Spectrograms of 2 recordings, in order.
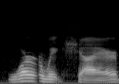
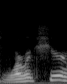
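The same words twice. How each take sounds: First: It is pronounced the American way. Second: It is pronounced the British way. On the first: "I would say Warwickshire" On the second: "You guys in the U K like to pronounce things odd"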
